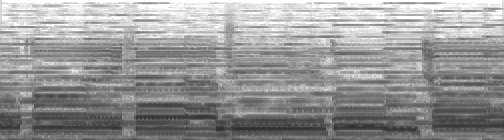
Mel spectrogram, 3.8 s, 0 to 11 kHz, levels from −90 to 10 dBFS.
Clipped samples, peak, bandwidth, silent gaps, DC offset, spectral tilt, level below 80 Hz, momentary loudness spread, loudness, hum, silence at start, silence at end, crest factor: under 0.1%; 0 dBFS; 10.5 kHz; none; 3%; -6 dB/octave; -44 dBFS; 3 LU; -13 LUFS; none; 0 s; 0 s; 12 dB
